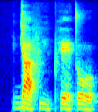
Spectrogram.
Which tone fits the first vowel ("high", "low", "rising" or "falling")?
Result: falling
